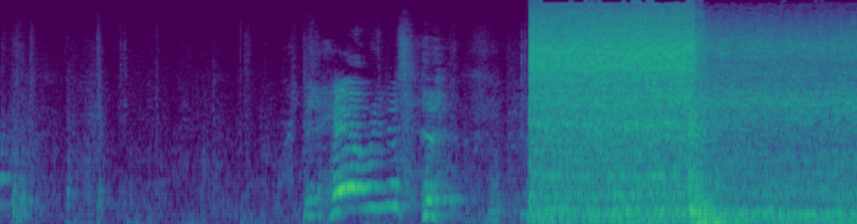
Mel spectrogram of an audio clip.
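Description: A shower's water spray comes in suddenly about four seconds in and runs as a loud, steady hiss, easing slightly after about a second.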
